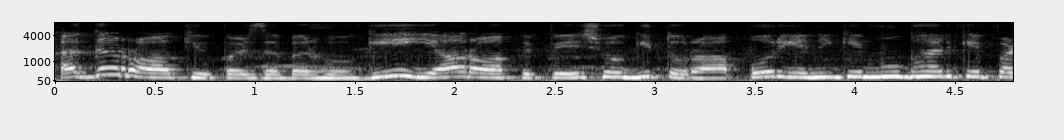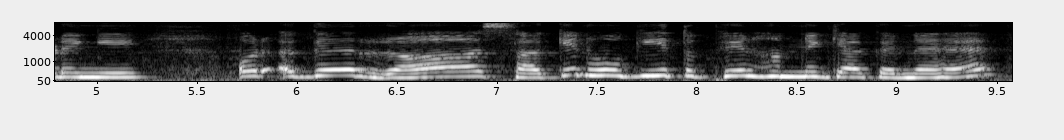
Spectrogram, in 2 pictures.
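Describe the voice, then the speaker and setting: A woman teaching Quran recitation, explaining patiently and reciting verses in a slow chant. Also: on the high side, dark tone, low-quality recording. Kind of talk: online tajweed lesson.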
